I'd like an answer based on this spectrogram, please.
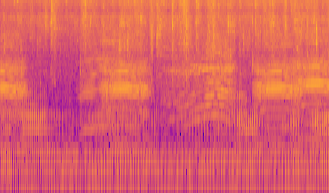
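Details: Dozens of cattle on the move during herding: several overlapping moos of varied pitch, some arching up and down, from more than one animal, over a constant low droning background.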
